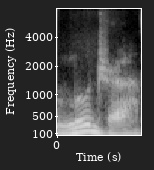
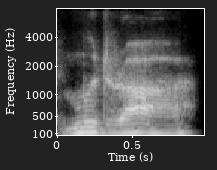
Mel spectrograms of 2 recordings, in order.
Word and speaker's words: mudra: means in this context the word mudra the emphasis goes on the second syllable it means seal and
